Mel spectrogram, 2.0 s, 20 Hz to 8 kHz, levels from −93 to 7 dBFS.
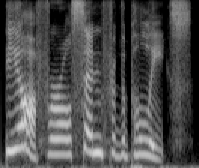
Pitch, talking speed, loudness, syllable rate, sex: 280 Hz, 240 wpm, -17 LUFS, 5.2 syllables/s, female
